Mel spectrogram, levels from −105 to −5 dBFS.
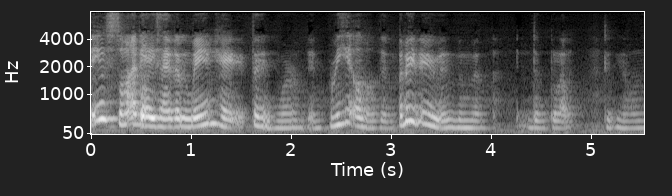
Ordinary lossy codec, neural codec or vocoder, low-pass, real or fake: none; codec, 16 kHz, 0.5 kbps, FunCodec, trained on LibriTTS, 25 frames a second; none; fake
